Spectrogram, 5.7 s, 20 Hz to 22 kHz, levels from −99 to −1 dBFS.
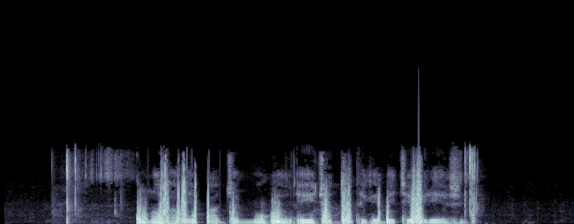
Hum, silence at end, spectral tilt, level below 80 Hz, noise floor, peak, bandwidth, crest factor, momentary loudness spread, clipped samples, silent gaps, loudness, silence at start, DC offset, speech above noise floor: none; 0.95 s; -6 dB/octave; -48 dBFS; -74 dBFS; 0 dBFS; 7.8 kHz; 20 dB; 15 LU; under 0.1%; none; -18 LUFS; 0.65 s; under 0.1%; 57 dB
